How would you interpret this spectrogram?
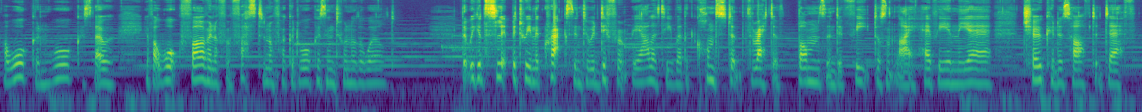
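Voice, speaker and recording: A woman's voice: low-pitched, steady tone, normal speed. An actress playing an anguished, determined young mother in 1940s wartime, speaking an intense, poetic first-person monologue in an audio drama. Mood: restless, driven. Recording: music underneath.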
